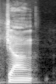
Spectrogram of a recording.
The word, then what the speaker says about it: Jung: Other notable rookies to begin the 2023 campaign include Gunnar Henderson, Brett Batty, Jake Outman, Josh Jung, I actually said that right, and Hunter Brown.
